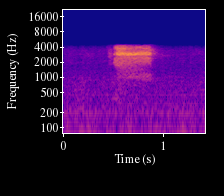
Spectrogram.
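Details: One clear, loud, harsh call of about a third of a second from a pet Golden-fronted Leafbird feeding on apple for breakfast.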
